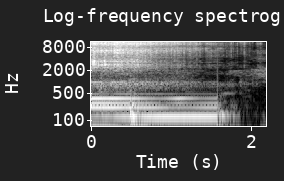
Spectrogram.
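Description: Background music with sustained notes, over the rustling hiss of dry parboiled rice grains pouring onto a plate; both stop about one and a half seconds in.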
